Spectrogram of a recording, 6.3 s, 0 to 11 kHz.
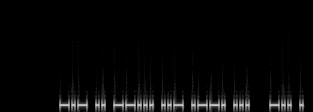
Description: Morse code, heard as a keyed tone, about 21 wpm, 700 Hz. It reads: KI7UPS DE
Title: USA Callsign DE Callsign - 6 Characters - 20wpm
